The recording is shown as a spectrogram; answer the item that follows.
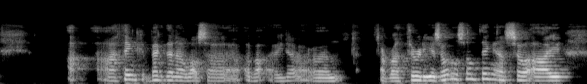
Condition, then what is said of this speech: Stuttering. So, but in my case, I guess it's really primarily cluttering because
